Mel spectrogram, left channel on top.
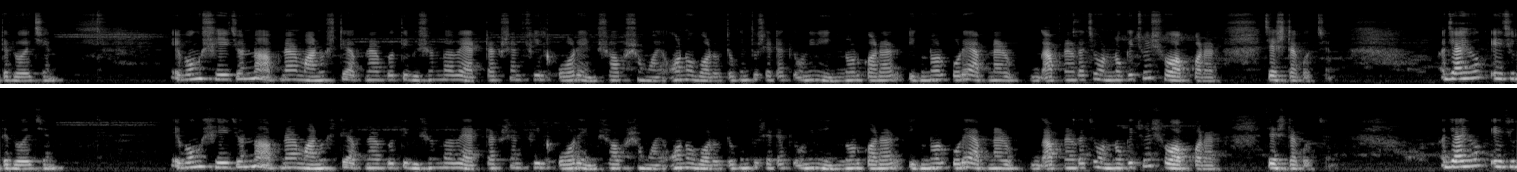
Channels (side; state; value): left; quieter; 5.8 dB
